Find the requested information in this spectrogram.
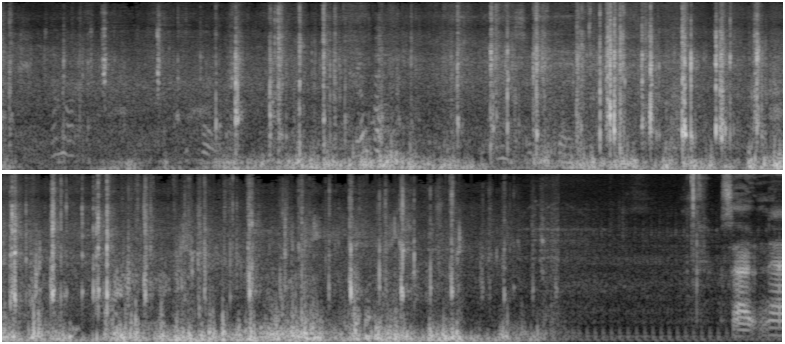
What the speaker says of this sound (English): So now that horse has passed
